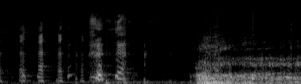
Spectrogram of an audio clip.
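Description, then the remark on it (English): A few short, throaty vocal bursts give way to a loud, sustained lion roar played from a soundboard that rumbles low and rough through the last second, filling the sound. “Was that our lion that went off there?”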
